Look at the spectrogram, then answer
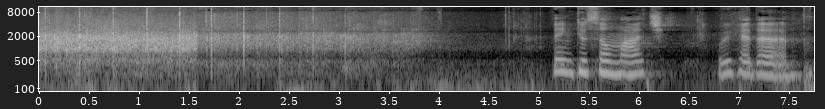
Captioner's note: applause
